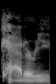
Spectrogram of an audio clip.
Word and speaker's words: Kateri: uh CER teoa or as she was said should be pronounced katerie if you anyway but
